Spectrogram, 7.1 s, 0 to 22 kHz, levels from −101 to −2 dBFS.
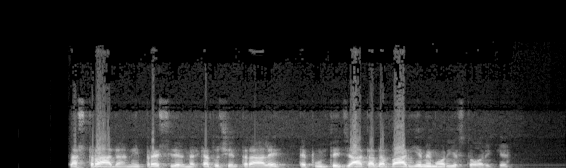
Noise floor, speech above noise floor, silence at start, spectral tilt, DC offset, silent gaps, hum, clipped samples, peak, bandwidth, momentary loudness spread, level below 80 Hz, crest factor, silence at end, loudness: -69 dBFS; 55 dB; 0.85 s; -6 dB/octave; under 0.1%; none; none; under 0.1%; 0 dBFS; 10.5 kHz; 10 LU; -58 dBFS; 14 dB; 0.75 s; -14 LUFS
